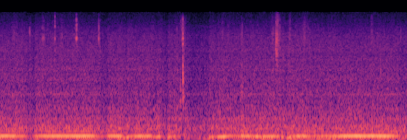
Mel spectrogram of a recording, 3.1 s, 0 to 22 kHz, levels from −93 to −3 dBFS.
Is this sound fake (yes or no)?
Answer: no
